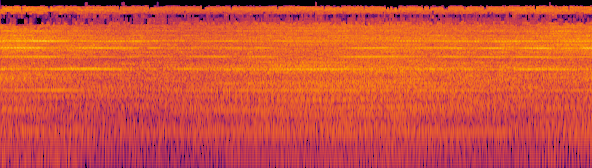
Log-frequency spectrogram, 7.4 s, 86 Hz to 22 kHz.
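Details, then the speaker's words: Audi/VW 2.0T turbo four, fairly okay at idle: a steady, high whirring whine and howl ride over the engine when revving; owner suspects a balance-shaft bearing, unconfirmed. "kinda okay at idle. But it sounds whirly. Like a whizzy noise. I suspect the balance shafts are out."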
